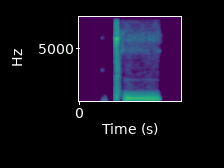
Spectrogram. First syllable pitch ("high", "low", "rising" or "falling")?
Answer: low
